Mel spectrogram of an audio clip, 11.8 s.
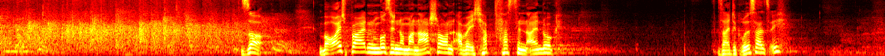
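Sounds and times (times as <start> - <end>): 
audience applause: 0.0 - 3.7
speech: 3.2 - 3.6, 4.2 - 7.6, 9.6 - 10.6.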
